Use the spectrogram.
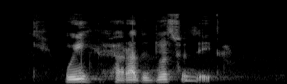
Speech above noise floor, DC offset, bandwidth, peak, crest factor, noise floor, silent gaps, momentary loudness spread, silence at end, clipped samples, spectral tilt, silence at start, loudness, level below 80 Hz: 40 dB; under 0.1%; 11.5 kHz; -6 dBFS; 22 dB; -65 dBFS; none; 12 LU; 0.6 s; under 0.1%; -4.5 dB/octave; 0.4 s; -26 LUFS; -74 dBFS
